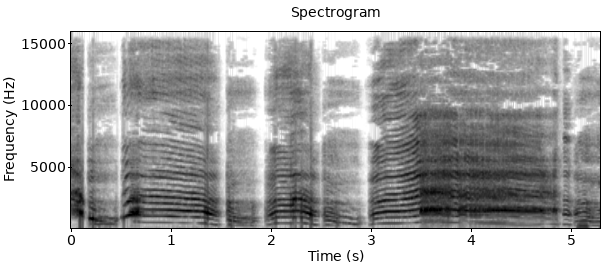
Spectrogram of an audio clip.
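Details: Recorded baby crying sound effect played by a UiPath robot when a USB drive is removed: loud, high-pitched infant wailing in repeated bursts with brief gaps.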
